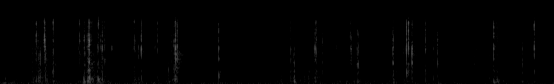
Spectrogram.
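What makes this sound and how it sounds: Fingertips crinkle and rub the top of a clear plastic bag filled with yarn. The result is quiet, bright, irregular bursts of crackling and crinkling with short, dry tails and very little low end.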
